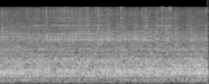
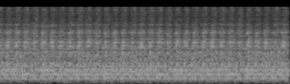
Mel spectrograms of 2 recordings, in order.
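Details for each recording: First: Ceiling bathroom exhaust fan, long noisy, once cleaned: steady rough whooshing rasp; still noisy after a flap was removed, maybe slightly better, exact source in the housing unclear. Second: Bathroom fan-heater blower motor, run with a wire bridging the blown fuse, heater coils glowing: even airy whir, no scraping or rattling; spinning freely now, owner suspects dirt and dust had stopped it.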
